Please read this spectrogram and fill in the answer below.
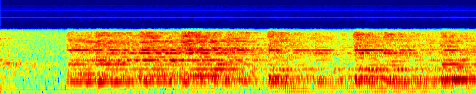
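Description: Guitar strumming chords, starting about a second in, with a new chord roughly every second.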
